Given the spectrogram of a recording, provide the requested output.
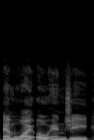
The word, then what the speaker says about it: myong: Spelled m y o n g, and keeping our German phonetics pronounced myong.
